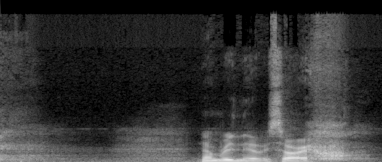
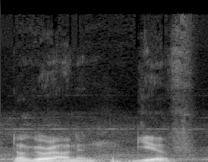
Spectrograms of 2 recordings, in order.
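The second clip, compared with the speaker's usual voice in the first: usual speaking voice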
